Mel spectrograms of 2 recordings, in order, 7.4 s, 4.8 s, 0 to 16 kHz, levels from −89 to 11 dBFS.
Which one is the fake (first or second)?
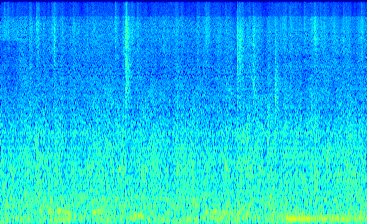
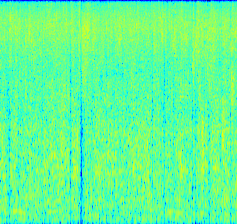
first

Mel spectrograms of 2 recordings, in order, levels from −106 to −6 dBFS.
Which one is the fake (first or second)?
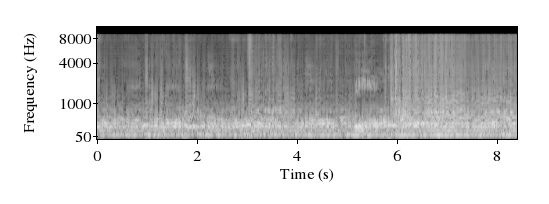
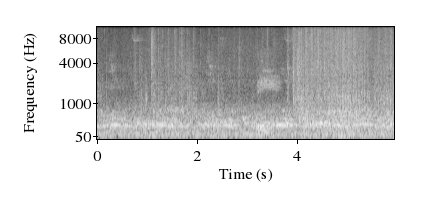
first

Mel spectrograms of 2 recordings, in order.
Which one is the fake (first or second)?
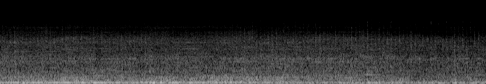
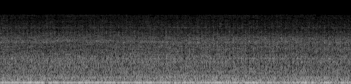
first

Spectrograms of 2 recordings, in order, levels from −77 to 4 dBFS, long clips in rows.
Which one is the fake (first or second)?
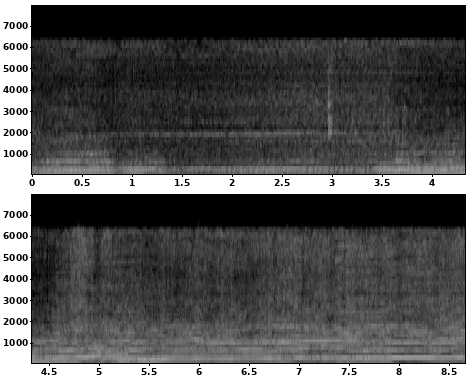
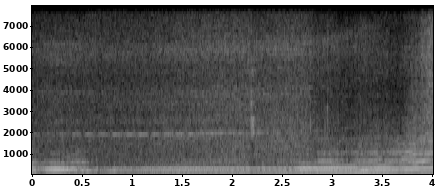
first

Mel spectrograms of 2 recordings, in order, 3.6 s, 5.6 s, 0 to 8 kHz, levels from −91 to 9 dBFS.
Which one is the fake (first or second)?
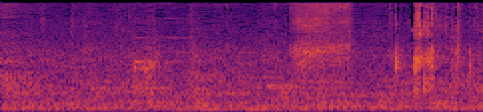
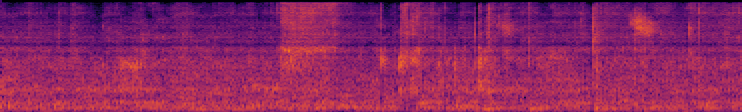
second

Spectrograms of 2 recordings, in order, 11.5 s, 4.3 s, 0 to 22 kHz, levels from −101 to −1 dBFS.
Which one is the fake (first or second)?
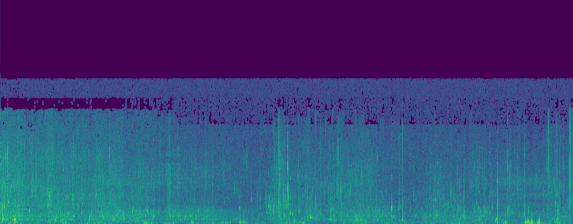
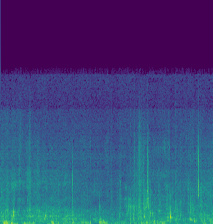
second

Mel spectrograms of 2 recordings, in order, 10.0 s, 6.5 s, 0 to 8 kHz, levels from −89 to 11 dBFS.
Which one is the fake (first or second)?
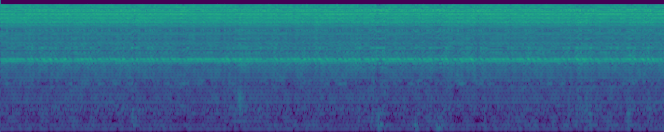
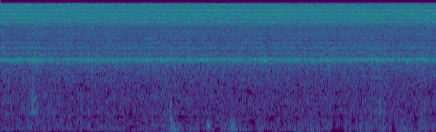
first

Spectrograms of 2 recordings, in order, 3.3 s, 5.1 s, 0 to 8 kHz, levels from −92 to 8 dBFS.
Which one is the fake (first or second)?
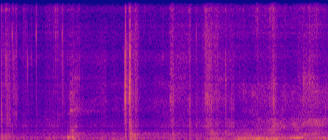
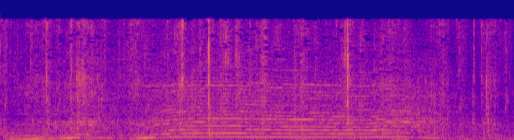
first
